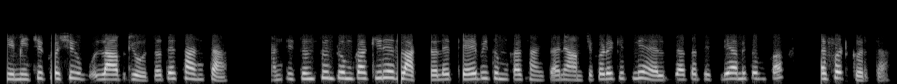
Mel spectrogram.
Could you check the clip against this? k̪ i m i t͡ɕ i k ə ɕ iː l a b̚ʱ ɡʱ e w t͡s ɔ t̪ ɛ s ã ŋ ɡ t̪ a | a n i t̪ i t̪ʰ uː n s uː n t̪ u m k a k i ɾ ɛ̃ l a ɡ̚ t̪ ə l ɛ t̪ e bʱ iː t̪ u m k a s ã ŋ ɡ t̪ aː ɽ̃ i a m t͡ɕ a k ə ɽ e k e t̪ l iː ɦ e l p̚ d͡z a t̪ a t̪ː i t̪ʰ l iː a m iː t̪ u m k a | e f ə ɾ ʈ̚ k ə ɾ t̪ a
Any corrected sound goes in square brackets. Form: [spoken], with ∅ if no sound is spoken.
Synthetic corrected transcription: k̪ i m i t͡ɕ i k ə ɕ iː l a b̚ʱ ɡʱ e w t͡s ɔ t̪ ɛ s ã ŋ ɡ t̪ a | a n i t̪ i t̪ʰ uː n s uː n t̪ u m k a k i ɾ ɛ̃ l a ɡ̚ t̪ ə l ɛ t̪ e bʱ iː t̪ u m k a s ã ŋ ɡ t̪ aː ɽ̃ i a m t͡ɕ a k ə ɽ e k [i] t̪ l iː ɦ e l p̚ d͡z a t̪ a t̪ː i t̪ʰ l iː a m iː t̪ u m k a | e f ə ɾ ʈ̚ k ə ɾ t̪ a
